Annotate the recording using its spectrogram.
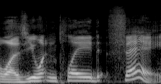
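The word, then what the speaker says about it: Fe: It's pronounced Faye, but I just keep calling it Faye because it's spelled F-E.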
